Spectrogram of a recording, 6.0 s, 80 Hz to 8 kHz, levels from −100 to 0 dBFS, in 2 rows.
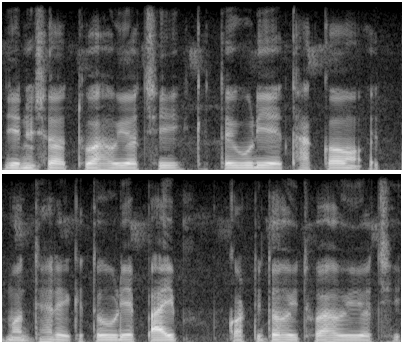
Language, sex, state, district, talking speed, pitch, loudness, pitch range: Odia, male, Odisha, Khordha, 140 wpm, 105 Hz, -20 LUFS, 100-105 Hz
